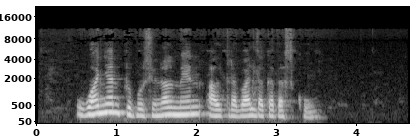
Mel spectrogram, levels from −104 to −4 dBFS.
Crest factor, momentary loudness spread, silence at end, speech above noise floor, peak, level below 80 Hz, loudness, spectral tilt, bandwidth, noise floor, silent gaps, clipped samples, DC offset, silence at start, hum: 18 dB; 16 LU; 1.15 s; 48 dB; -8 dBFS; -68 dBFS; -23 LUFS; -8 dB/octave; 11.5 kHz; -71 dBFS; none; under 0.1%; under 0.1%; 0.5 s; none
